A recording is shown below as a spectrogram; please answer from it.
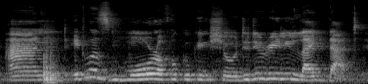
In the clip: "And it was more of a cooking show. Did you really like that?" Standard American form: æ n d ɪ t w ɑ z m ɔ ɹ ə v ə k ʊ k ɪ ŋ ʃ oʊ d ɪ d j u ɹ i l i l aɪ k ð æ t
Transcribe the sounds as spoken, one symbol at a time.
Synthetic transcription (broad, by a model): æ n d ɪ t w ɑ z m ɔ ɹ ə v ə k ʊ k ɪ ŋ ʃ oʊ d ɪ d j u ɹ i l i l aɪ k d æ t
